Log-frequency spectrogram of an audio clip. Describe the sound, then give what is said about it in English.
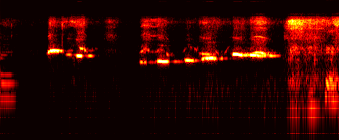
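A person whistles a short melodic tune in clear, steady tones, with brief pauses between phrases, and a burst of talking breaks in at the end. “It's the only reason, like I practiced, like I started whistling, like in real life, like because of that, because I was like, I wanted to like actually be able to do it.”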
